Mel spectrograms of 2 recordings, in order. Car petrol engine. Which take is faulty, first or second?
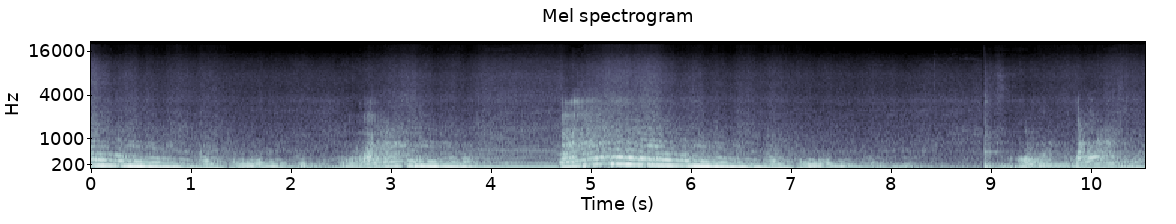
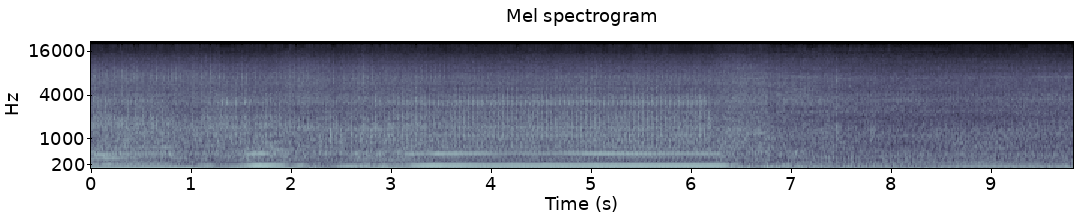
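second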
